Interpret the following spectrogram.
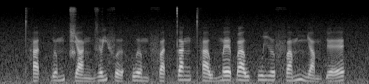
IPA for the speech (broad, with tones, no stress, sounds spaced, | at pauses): t̪ʰ a˨˩ t̚ ɓ ə˨˦ m t͡ɕ a˨˩ ŋ z ə˨˦ j f əː˧˩ h w əː˨˩ m f a˨˩ t̚ t̪ a˧ ŋ t̪ʰ a˨˩ w m ɛ˧ ɓ a˧ w k w i˧ ə̯ f a˨˦ m ɲ a˨˩ m ɗ ɛ˨˦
